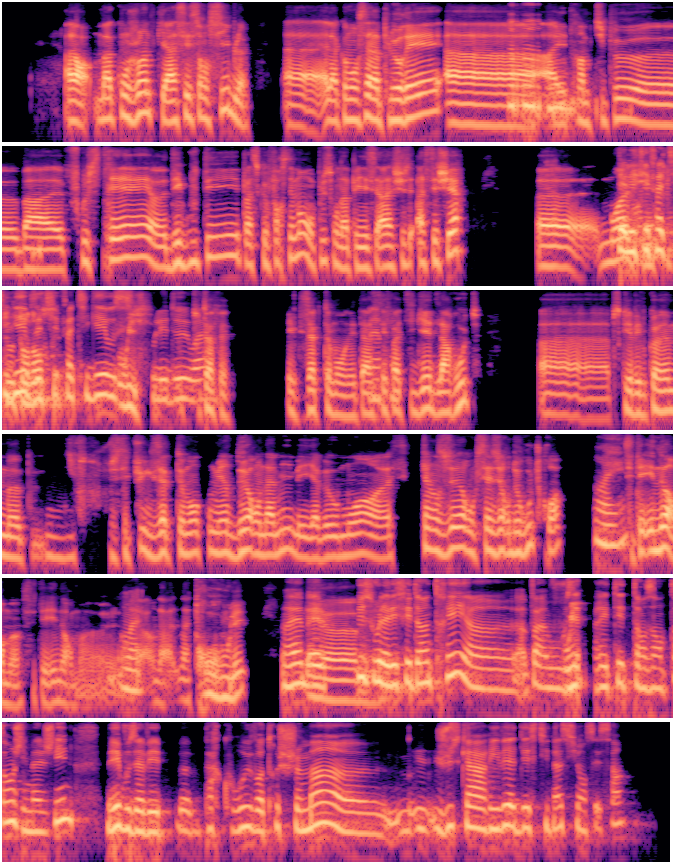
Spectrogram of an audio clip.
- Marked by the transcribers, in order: drawn out: "à"; other noise; "assez" said as "achez"; other background noise; blowing
- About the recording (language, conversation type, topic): French, podcast, Peux-tu raconter un pépin de voyage dont tu rigoles encore ?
